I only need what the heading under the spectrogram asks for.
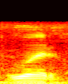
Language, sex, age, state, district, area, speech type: Marathi, male, 18-30, Maharashtra, Thane, rural, read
